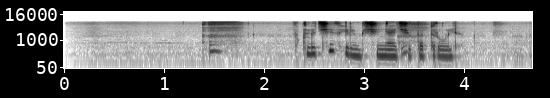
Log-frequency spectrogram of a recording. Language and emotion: Russian, neutral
